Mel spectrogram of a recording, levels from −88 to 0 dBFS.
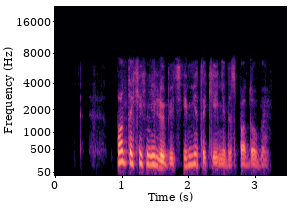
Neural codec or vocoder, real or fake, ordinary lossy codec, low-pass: vocoder, 44.1 kHz, 128 mel bands, Pupu-Vocoder; fake; Opus, 24 kbps; 7.2 kHz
